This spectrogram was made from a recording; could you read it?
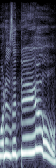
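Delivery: high-pitched, slow, drawn-out comic delivery. Practicing an impression among friends: Jerry Seinfeld impression. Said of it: "still trying to work on my Jerry Seinfeld".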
